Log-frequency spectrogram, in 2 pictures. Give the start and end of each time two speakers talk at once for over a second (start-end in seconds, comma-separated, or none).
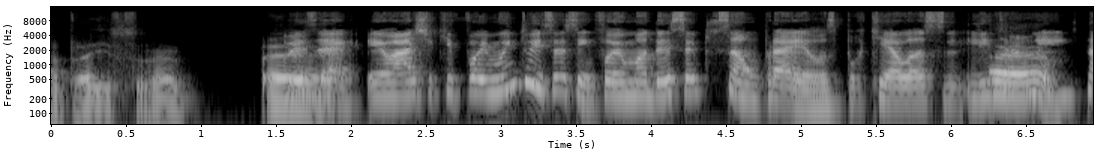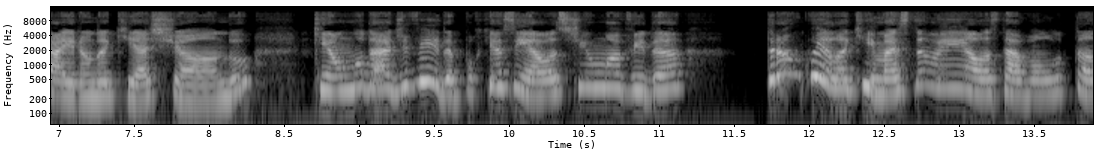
none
